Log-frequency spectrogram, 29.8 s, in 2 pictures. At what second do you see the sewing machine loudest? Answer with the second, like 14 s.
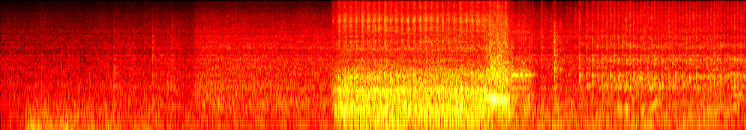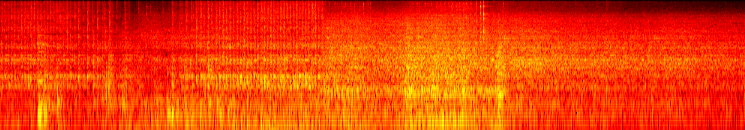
10 s.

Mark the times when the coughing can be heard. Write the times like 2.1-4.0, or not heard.
not heard.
